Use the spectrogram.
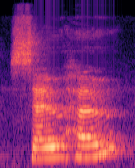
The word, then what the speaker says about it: Soho: Soho, so two gliding vowels.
